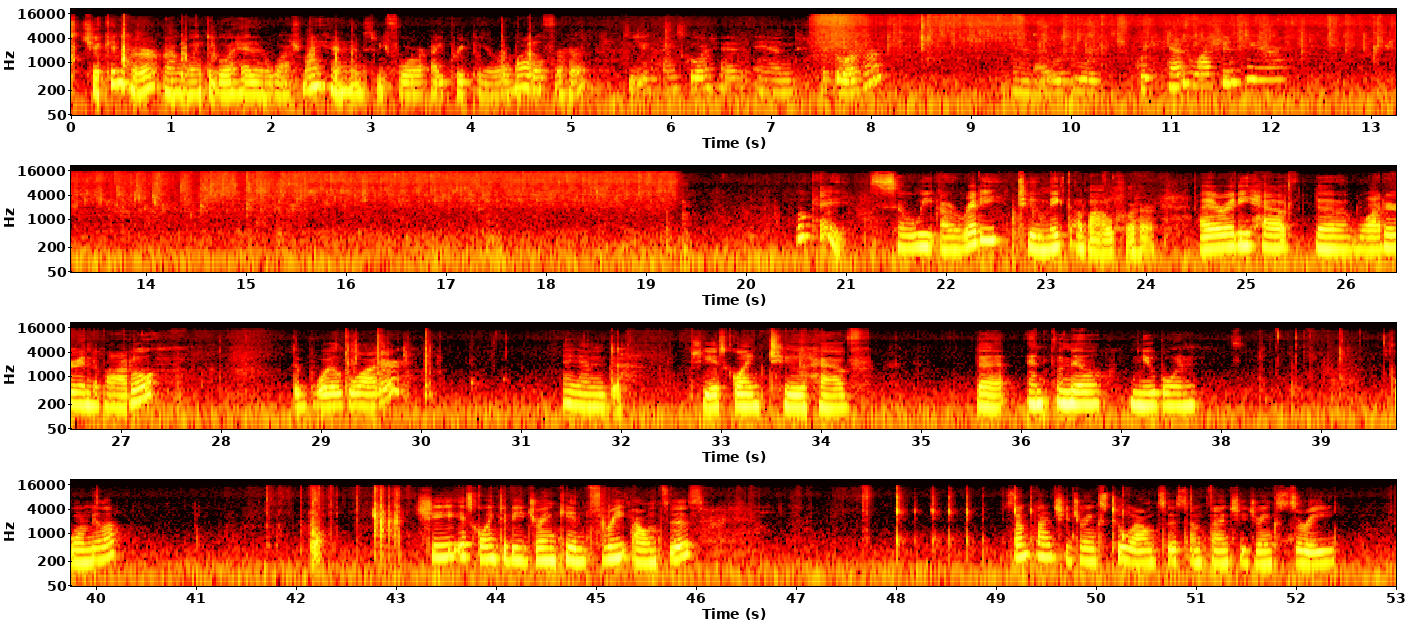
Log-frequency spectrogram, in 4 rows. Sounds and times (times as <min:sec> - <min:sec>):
Speech: 0:00.0 - 0:08.2, 0:09.4 - 0:12.2, 0:20.5 - 0:27.4, 0:28.7 - 0:29.8, 0:32.7 - 0:34.5, 0:39.7 - 0:40.3, 0:43.2 - 0:46.1, 0:49.1 - 0:52.4
Inside, small room: 0:00.0 - 0:53.0.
